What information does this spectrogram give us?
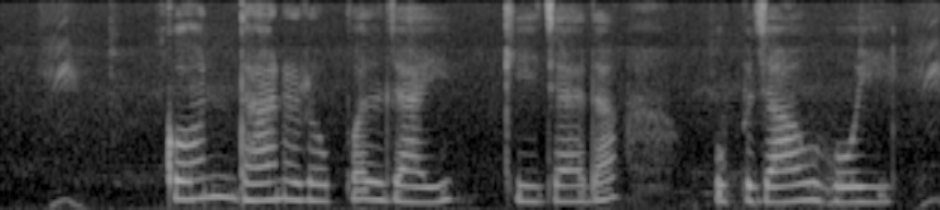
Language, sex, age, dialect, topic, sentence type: Bhojpuri, female, 25-30, Northern, agriculture, question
